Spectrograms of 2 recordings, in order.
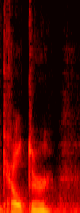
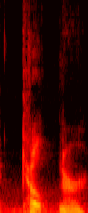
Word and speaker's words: Keltner: And it's, I think, out of five, maybe this will be sacrilegious, I would put Ken Keltner. I think I just butchered that. Keltner, third baseman who was from New Berlin, not far from where I am in Wisconsin.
